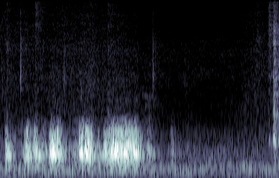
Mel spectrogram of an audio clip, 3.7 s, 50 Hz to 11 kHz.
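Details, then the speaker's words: Fast, swishing galloping pulses, roughly 150 a minute, on the fetal monitor during induction of labor at 39 weeks 4 days with a baby boy; an ordinary fetal heartbeat, likened to a coffee maker brewing. "like a coffee maker Brewing name him Folgers Maxwell"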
